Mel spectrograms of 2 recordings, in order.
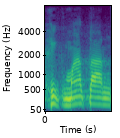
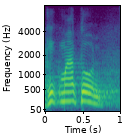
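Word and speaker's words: حكمةٌ: ada taknya juga ha hak kan bacanya bukan hikmatan makanya lu makanya jangan ngomong gue mau cocokin nih gu gua kasih tahu sama El pada ini kan Uji Nyali itu yang benar bukan hikmatan hikmatun yang benar adalah hukmuhu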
